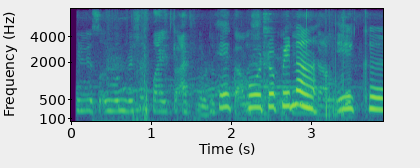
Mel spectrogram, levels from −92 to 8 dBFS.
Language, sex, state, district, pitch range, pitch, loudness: Hindi, female, Bihar, West Champaran, 240-320 Hz, 275 Hz, -16 LUFS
